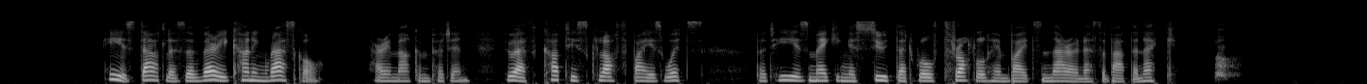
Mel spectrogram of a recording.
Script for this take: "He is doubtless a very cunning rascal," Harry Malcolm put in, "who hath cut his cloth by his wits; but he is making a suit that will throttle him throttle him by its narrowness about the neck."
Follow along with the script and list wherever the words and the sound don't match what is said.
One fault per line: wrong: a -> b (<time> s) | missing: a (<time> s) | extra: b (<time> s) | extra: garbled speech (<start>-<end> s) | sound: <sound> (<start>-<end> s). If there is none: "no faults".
missing: throttle him (10.1 s)
sound: bark (12.2-12.4 s)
